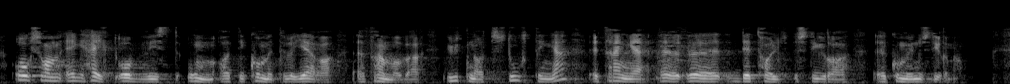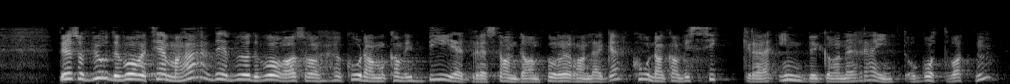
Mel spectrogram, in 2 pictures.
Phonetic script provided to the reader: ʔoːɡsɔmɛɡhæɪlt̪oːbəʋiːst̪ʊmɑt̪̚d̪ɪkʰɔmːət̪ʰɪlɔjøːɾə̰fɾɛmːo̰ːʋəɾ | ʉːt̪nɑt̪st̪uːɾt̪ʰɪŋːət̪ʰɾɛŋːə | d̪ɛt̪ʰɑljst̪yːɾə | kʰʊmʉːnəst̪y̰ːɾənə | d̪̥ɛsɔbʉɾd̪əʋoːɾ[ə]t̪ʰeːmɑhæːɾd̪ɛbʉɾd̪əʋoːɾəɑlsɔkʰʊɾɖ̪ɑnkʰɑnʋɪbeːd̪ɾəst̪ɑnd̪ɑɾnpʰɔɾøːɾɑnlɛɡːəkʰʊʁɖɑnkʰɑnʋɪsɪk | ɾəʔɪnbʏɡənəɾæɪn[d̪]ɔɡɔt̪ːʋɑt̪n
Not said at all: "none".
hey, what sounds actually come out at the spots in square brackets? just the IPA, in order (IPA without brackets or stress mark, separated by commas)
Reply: ə, t̪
